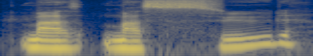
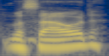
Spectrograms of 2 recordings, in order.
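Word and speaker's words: Massoud: guy that plays Aladdin I don't know how to pronounce his name mana Masood mana Mossad Mossad yes he is one of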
